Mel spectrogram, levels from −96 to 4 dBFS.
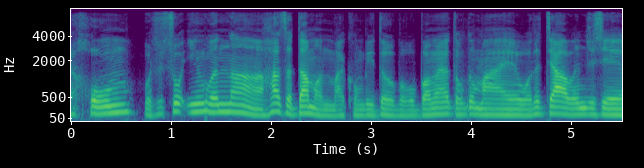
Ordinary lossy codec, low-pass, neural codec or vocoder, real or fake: none; 7.2 kHz; codec, 16 kHz in and 24 kHz out, 0.4 kbps, LongCat-Audio-Codec, two codebook decoder; fake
